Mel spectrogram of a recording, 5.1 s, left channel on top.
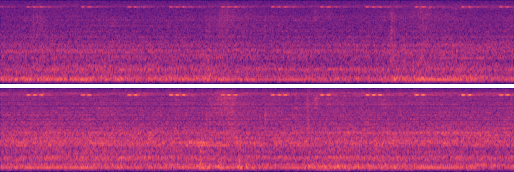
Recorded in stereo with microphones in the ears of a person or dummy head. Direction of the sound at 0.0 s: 45° right (ahead or behind).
